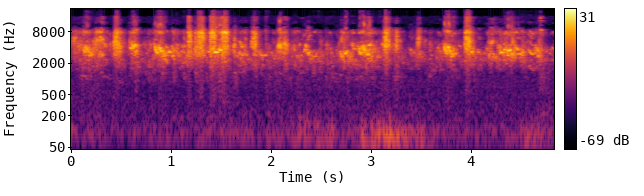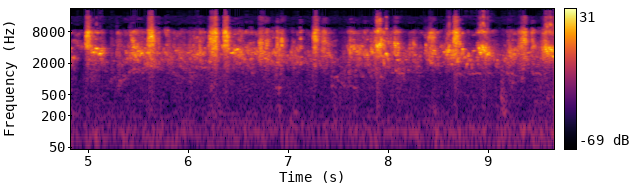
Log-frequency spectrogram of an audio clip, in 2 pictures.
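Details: Aviary budgerigars in large numbers at the end of the breeding season, calling noisily in the morning; busy overlapping twitters, warbles and sharp chirps, with faint wing flutters beneath.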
